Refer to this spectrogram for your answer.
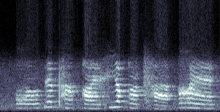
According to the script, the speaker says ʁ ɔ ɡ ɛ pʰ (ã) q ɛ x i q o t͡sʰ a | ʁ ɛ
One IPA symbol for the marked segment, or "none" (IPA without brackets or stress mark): ã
